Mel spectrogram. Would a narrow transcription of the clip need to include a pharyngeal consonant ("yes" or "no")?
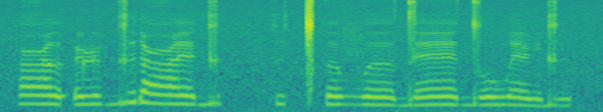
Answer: yes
